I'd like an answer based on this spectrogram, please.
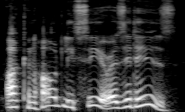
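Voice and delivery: high-pitched distressed lament; wailing. A narrator's reading. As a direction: lament it in despair. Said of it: "Missus Cranky wailed".

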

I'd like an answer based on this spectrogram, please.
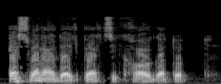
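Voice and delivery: ordinary delivery, nothing marked

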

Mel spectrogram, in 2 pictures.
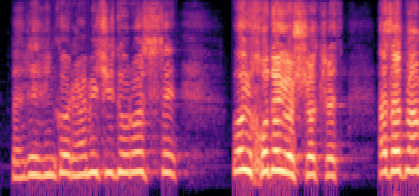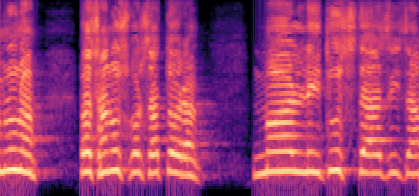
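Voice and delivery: high, loud, overjoyed relief; restless excitement. Acted. Scrooge waking alive in his own room, wildly excited. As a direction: burst out thanking, overwhelmed to be alive. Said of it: "بیقرار و هیجان زده بود".

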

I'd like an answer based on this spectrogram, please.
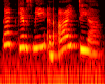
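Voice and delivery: high, thoughtful little voice; a tiny shrew hatching a plan. Acted. Shrew gets an idea, tiny high voice.

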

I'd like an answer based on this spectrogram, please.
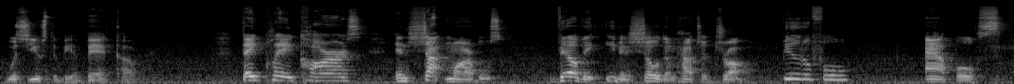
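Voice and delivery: gentle read-aloud storytelling; storybook narrator voice; story narration. A narrator's reading. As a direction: read it to a class of children. Teacher reads story aloud.

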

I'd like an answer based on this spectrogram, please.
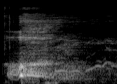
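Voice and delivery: very high, loud gasp breaking into laughter; astonished gasp. Real, not acted. Vlogger hitting the jackpot card, astonished. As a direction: gasp hard in delighted shock.

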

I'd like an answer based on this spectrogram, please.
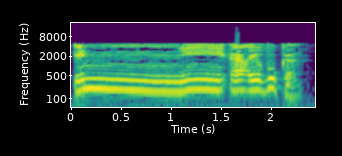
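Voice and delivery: slow, chanted إني أعظك; Quran recitation. Acted. Teacher reciting the verse to his class, slow and chanted. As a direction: intone the verse slowly like tajweed.

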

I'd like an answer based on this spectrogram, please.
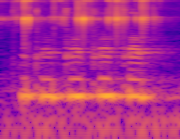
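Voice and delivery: very high toy squeak; high squeaky piep. Pretend. Squeaking toy noise for cat.

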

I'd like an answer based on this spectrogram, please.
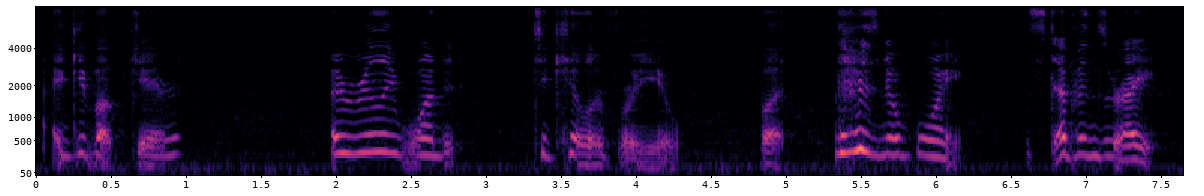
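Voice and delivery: halting, choked-up plea; helpless, weepy admission; tearful giving up. Acted. Acted tearful giving-up monologue.

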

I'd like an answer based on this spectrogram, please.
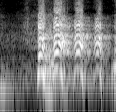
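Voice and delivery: ξέσπασμα σε δυνατό, ψηλό γέλιο; γέλα δυνατά και ψηλά. Real, not acted. Γέλιο για το πετρέλαιο. (δυνατό ψηλό γέλιο)

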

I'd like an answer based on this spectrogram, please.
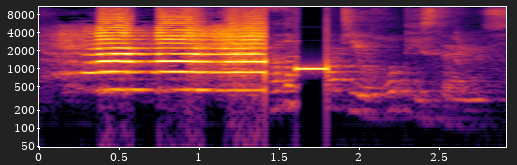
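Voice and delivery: loud, high, drawn out; exasperated outburst. Real, not acted. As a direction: stretch it out in disbelief. Struggling to hold the oboe.

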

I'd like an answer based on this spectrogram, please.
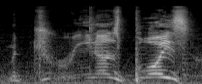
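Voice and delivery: high slow triumphant call; hype cheer. Real, not acted. Streamer cheers chat after the jump.

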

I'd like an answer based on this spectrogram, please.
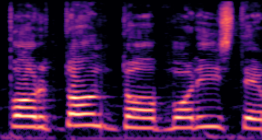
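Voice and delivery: loud taunt at the loser; mocking yell. Real, not acted. Gamer gloating over a beaten enemy, loud taunt. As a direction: shout it in his face, gloating.

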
